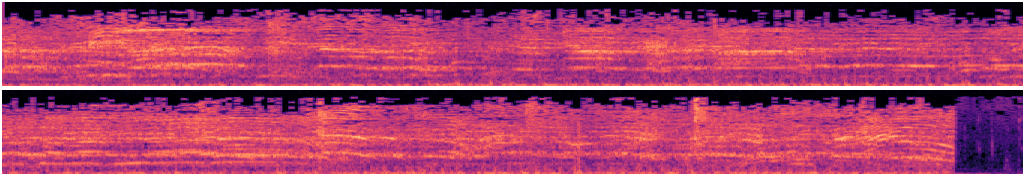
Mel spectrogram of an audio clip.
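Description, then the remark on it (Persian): A dense crowd at a night-time street protest in neighborhoods of Tehran province shouts and chants continuously, many voices overlapping into a loud, steady roar with rising and falling cries, ending abruptly after about ten seconds. “صدای اعتراضاتی که میشنیدید شب گذشته بود در محلات مختلف استان تهران بود که میشنیدید”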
